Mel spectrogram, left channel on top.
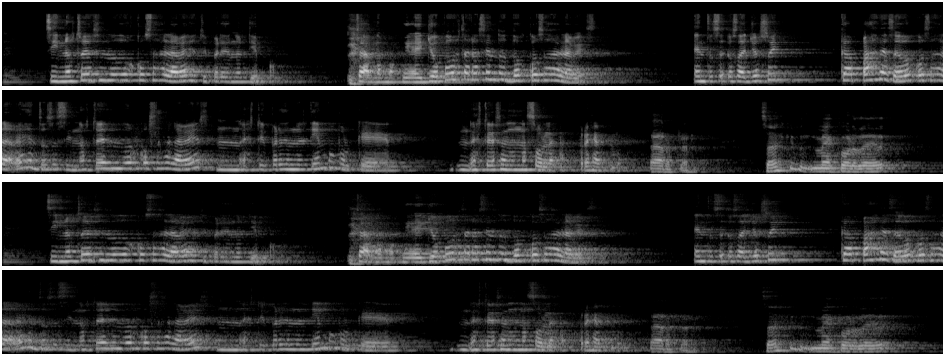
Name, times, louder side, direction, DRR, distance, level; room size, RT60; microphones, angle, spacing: voice 1, 0.4-2.6 3.5-5.9 6.9-7.8 8.4-13.3 14.0-15.6, left 3 dB, 65° left, 7 dB, 1.1 m, -26 dB
voice 2, 15.9-16.4 17.0-18.2, left 3 dB, 85° left, 5 dB, 0.6 m, -30 dB
19.0 x 6.8 x 8.6 m, 1.4 s
head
